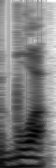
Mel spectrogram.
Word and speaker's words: Boy: Il y a une autre explication, c'est un nom de famille en Auvergne, et dans la région du Sud-Ouest toujours, qui serait une variante altérée de bois, B-I-B-O-I-S. C'est pour ça qu'on prononce bois. – Combien de soldats bois, B-O-Y, tombés pour la France en 14-18 ?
